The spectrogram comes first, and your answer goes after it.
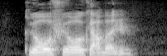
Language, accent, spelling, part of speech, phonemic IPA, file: French, France, chlorofluorocarbone, noun, /klɔ.ʁɔ.fly.ɔ.ʁɔ.kaʁ.bɔn/, LL-Q150 (fra)-chlorofluorocarbone.wav
- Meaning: chlorofluorocarbon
